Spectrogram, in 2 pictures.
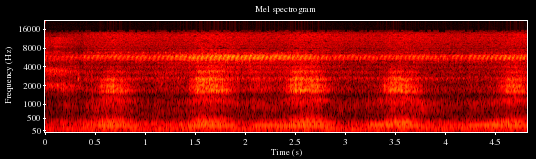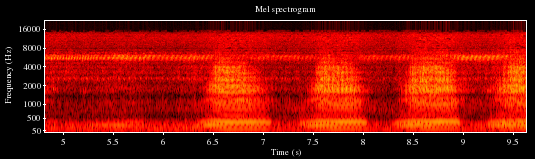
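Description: Deep, resonant bullfrog calls, a low droning 'jug-o-rum' repeated about once a second.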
